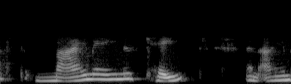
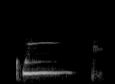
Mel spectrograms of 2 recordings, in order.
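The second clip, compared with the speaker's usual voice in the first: very high, tiny squeaking voice; mouse squeak. Acted. The mouse answering from the pillow, tiny high squeak. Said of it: "the little mouse says".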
